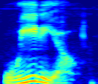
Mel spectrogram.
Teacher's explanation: video is how the ancient Romans would have pronounced the V. So the V would have sounded like a W. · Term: W sound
